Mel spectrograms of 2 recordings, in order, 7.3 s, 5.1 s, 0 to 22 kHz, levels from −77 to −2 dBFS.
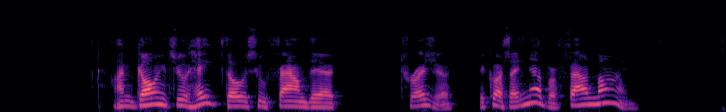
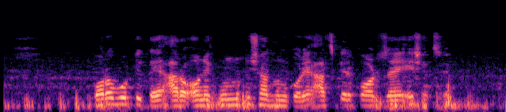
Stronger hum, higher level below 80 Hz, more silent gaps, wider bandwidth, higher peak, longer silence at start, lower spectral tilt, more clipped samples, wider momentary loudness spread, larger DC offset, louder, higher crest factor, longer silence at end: neither; second, -76 dBFS vs -52 dBFS; neither; first, 13 kHz vs 7.6 kHz; second, -14 dBFS vs -2 dBFS; first, 1.15 s vs 0.05 s; about the same, -6 dB/octave vs -6.5 dB/octave; neither; second, 15 LU vs 19 LU; neither; second, -35 LUFS vs -19 LUFS; about the same, 22 dB vs 18 dB; first, 0.9 s vs 0.2 s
